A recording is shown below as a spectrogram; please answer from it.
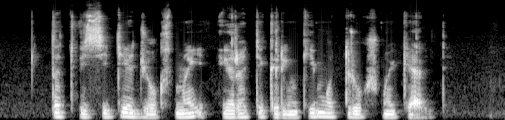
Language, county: Lithuanian, Kaunas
